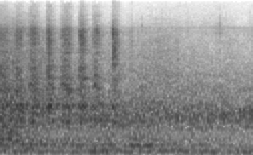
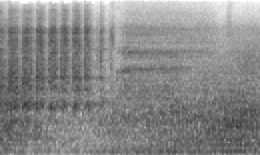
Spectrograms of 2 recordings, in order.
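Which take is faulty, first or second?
first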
